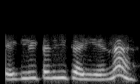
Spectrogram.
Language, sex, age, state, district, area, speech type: Hindi, female, 30-45, Madhya Pradesh, Seoni, urban, conversation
